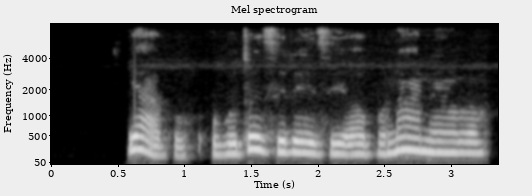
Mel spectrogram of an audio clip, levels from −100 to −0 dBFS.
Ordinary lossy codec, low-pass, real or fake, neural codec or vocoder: none; 7.2 kHz; real; none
